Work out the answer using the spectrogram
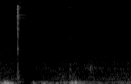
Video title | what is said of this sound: How to make hard boiled eggs that peel easily | just slightly cracked and you heard the little tapping sound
